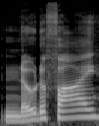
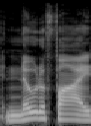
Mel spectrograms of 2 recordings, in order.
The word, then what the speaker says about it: ntfy: is this tool called notify specifically it's ntfy I I guess pronounced notify which this thing is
